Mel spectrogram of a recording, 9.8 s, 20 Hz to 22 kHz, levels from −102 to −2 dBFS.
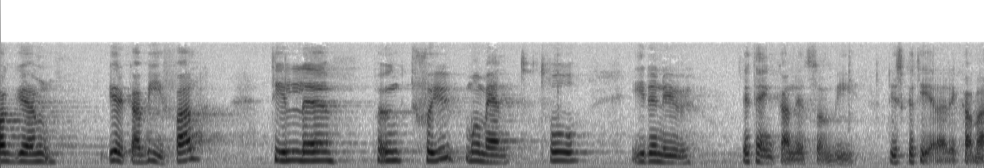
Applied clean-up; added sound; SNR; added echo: none; none; none; reverberation time 0.9 s.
